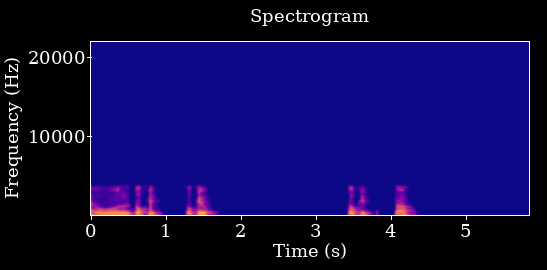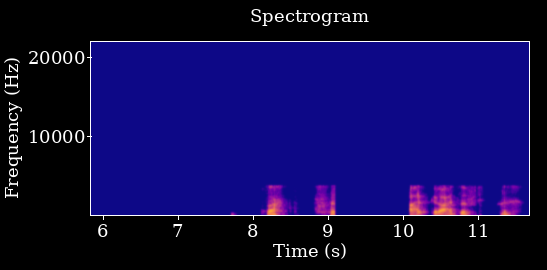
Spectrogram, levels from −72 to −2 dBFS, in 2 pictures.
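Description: Bluetooth CVSD headset codec damage runs through the whole of this speech recording: the 64 kbit/s one-bit delta coding cuts everything above 4 kHz, leaves a granular hiss underneath, roughens s sounds, and smears loud bright peaks where the adaptive step cannot keep pace. Bluetooth headset packet repeats appear from 0.77 to 0.82 s, where about 41 ms of audio is lost across roughly 52 ms, which fits around eleven dropped voice packets. Each gap is filled by replaying the previous packet, so the longest stretch, about 20 ms, becomes a short buzz near 267 Hz. An audio dropout to silence runs from 9.10 to 10.10 s, a full second of silence with no room tone, and the sound stops and resumes abruptly. The likely cause is the input going away, through a lost link or a momentary mute, while recording continued.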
